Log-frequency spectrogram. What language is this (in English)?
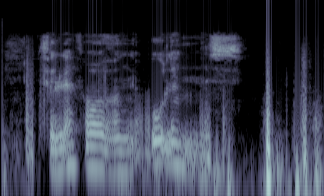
Kabyle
